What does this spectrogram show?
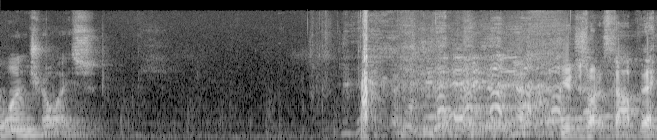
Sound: audience laughs

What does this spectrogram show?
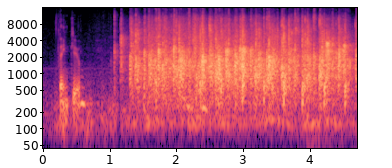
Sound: audience clapping

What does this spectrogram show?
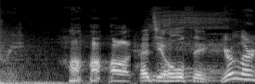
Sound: chuckles

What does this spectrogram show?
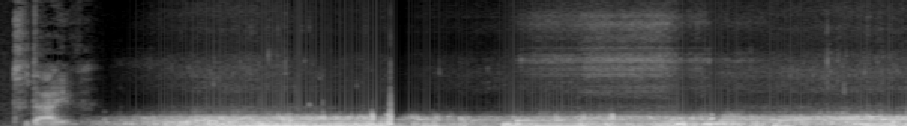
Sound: bubbles sound

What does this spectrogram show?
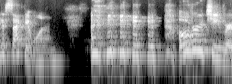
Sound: laughs

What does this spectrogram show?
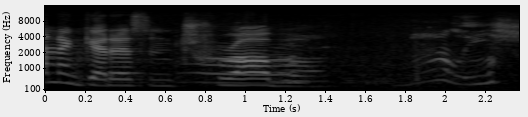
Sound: molly cries

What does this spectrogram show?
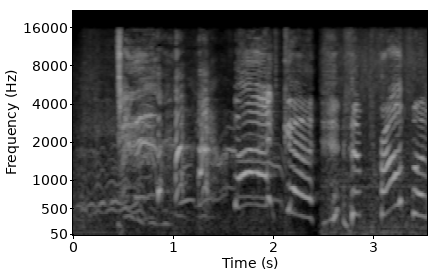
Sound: laughter

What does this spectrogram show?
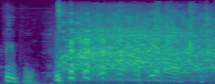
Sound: audience laughing

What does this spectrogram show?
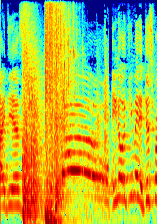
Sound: gunshot and crashing

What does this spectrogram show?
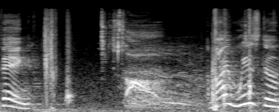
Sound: all gasp

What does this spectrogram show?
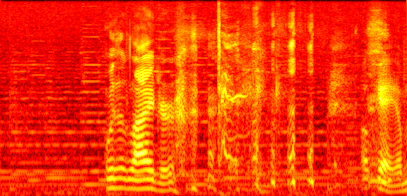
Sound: both laughing

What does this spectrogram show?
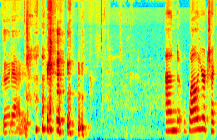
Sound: chuckling

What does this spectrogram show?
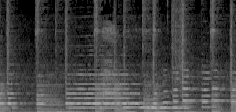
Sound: hmm

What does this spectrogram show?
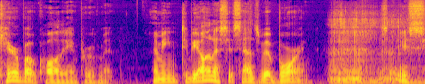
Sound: snoring

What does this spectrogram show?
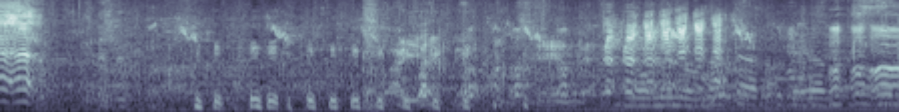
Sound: laughs

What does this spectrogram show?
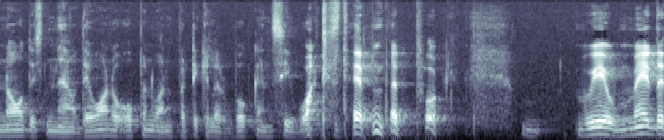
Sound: laughs

